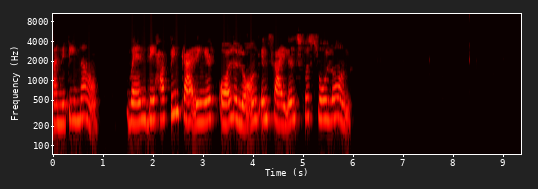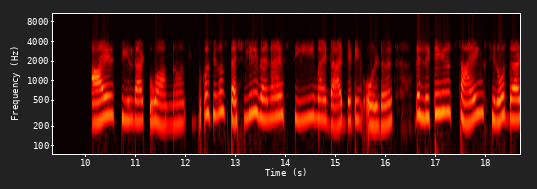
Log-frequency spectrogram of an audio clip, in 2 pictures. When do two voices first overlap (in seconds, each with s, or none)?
none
